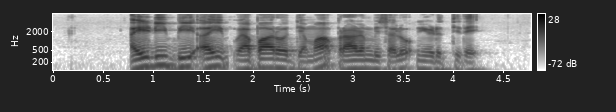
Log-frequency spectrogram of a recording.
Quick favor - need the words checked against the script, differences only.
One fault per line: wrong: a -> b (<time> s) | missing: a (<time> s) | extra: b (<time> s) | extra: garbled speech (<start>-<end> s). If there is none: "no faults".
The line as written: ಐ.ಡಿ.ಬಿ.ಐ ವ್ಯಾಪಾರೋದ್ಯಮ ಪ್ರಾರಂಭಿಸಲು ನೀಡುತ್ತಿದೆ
no faults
